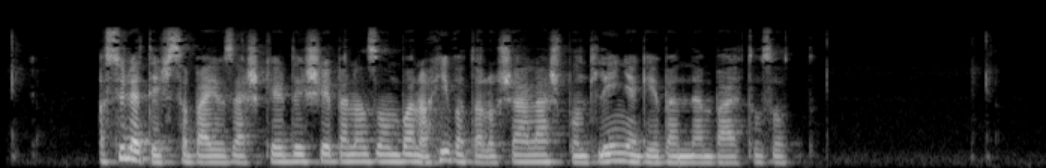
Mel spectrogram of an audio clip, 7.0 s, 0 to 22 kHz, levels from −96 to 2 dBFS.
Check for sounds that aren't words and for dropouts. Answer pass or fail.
pass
